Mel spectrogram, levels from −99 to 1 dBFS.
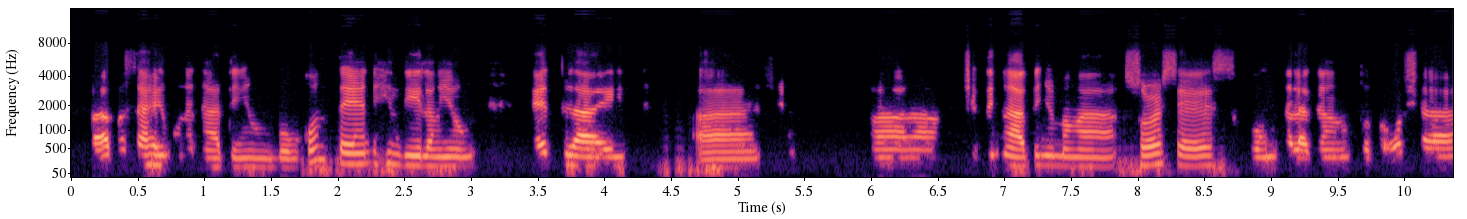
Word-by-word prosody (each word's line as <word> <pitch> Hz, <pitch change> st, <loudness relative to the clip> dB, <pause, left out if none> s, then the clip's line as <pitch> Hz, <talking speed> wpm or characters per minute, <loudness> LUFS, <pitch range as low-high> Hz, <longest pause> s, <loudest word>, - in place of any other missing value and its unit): Babasahin 185 Hz, +1 st, +4 dB
muna 175 Hz, -1 st, -15 dB, 0.2 s
natin 155 Hz, +1 st, -5 dB
'yong 150 Hz, -1 st, -6 dB
buong 145 Hz, -1 st, -3 dB
content, 205 Hz, -5 st, +3 dB
hindi 180 Hz, -4 st, 0 dB
lang 170 Hz, -1 st, 0 dB
yung 165 Hz, 0 st, -2 dB, 0.5 s
headline, 165 Hz, -5 st, +5 dB, 0.6 s
ah. 145 Hz, +1 st, +2 dB, 1.0 s
Ah, 160 Hz, 0 st, 0 dB, 0.3 s
checkin 380 Hz, 0 st, -6 dB
natin 180 Hz, +2 st, +5 dB
yung 175 Hz, -, -4 dB
mga 160 Hz, -1 st, 0 dB
sources, 180 Hz, -4 st, 0 dB, 0.2 s
kung 165 Hz, +1 st, -2 dB
talagang 160 Hz, 0 st, +1 dB
totoo 155 Hz, -, -5 dB
siya, 175 Hz, -4 st, -2 dB
165 Hz, 120 wpm, -24 LUFS, 160-180 Hz, 1.0 s, headline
